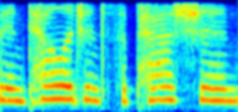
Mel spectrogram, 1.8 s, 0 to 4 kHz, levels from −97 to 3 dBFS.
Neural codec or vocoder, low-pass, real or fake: vocoder, 24 kHz, 100 mel bands, Vocos; 3.6 kHz; fake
